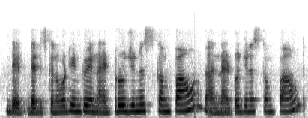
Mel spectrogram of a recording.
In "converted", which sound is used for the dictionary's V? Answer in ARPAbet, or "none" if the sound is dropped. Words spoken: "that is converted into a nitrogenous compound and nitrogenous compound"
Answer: V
